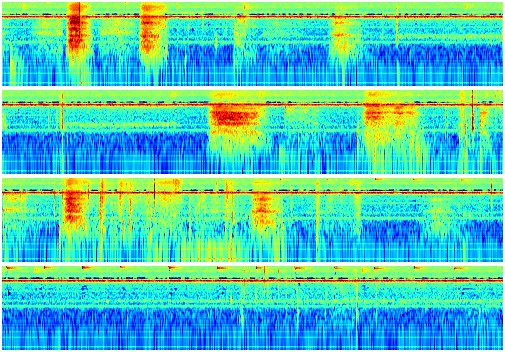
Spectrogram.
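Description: Night insects, likely crickets, trilling in one steady high-pitched note, with a few louder rustling noises now and then.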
